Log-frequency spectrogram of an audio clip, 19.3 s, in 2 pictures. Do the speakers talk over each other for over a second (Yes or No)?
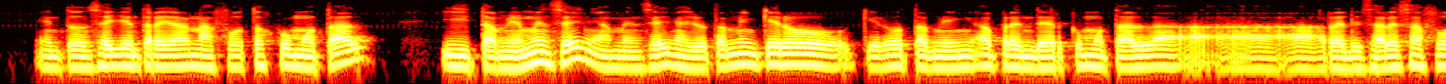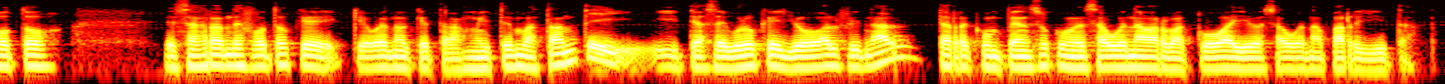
No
